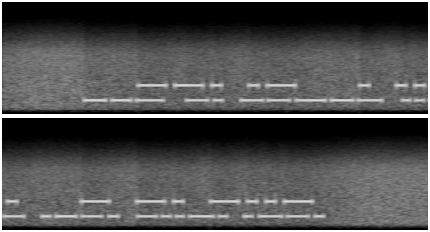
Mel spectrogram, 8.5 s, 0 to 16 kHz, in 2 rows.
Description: Morse code, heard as two keyed tones, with radio static. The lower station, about 17 wpm, 460 Hz: ON0UP/P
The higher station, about 13 wpm, 950 Hz: GA ES TNX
